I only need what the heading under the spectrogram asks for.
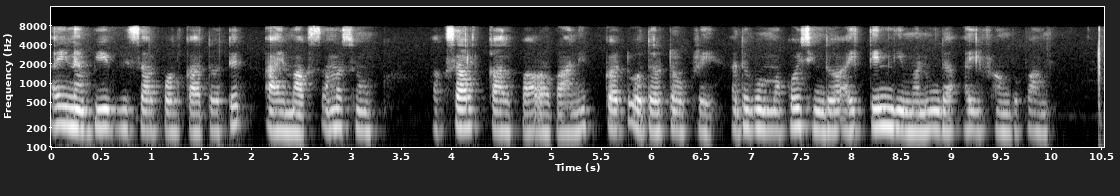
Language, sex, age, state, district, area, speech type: Manipuri, female, 30-45, Manipur, Bishnupur, rural, read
